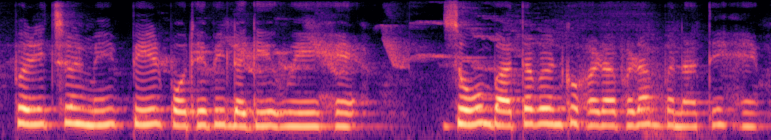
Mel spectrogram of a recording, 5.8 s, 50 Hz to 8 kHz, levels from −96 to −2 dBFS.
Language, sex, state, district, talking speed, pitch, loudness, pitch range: Hindi, female, Assam, Sonitpur, 155 wpm, 275 Hz, -15 LUFS, 260-295 Hz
